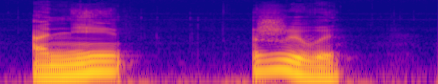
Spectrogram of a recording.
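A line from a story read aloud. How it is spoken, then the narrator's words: Soft. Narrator (Russian): сказал Инфарх мягко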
